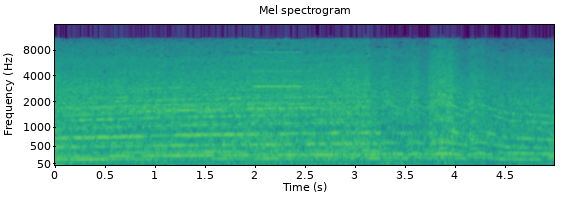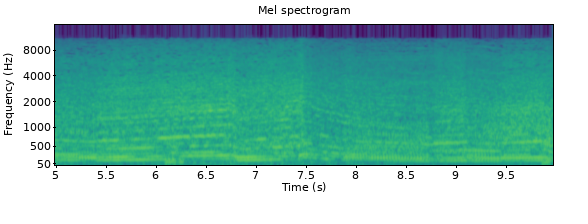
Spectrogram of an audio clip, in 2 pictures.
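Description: A McLaren Formula One car in F1 2018 at the Mexican race, driven hard, with its engine screaming through repeated upshifts and downshifts, pitch climbing and dropping in loud, close waves, no voices.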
